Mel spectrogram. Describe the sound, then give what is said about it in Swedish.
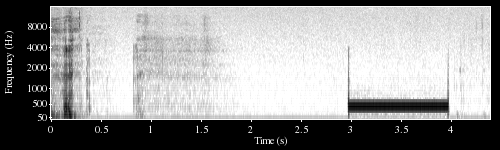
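A single steady, one-second ringback tone sounds loudly on an outgoing phone call, preceded by faint rustling and a soft thump, then quiet. “Så att vi eh, testar och ringer.”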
